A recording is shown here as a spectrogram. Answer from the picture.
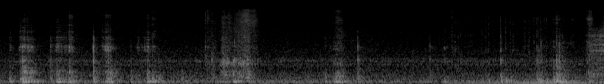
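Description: White pencil drawing a cut line on a Kydex thermoplastic sheet: a series of short scratchy strokes, closely spaced at first and thinning out in the second half.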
